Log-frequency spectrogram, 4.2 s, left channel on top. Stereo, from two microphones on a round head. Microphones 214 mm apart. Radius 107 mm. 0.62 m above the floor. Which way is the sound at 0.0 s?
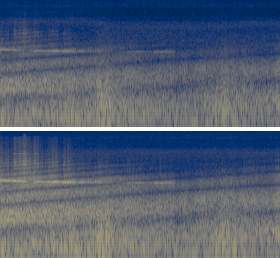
60° right (ahead or behind).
